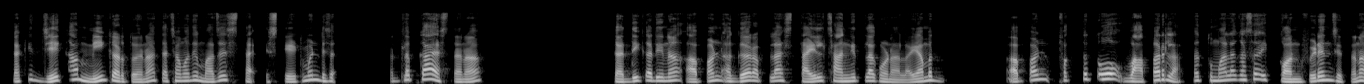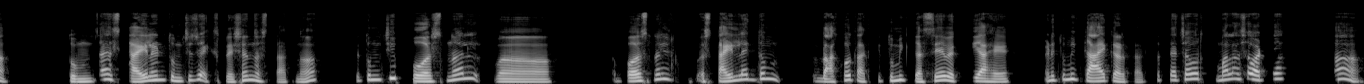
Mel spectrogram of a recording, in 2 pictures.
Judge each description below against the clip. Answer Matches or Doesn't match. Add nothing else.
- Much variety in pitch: Matches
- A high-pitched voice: Doesn't match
